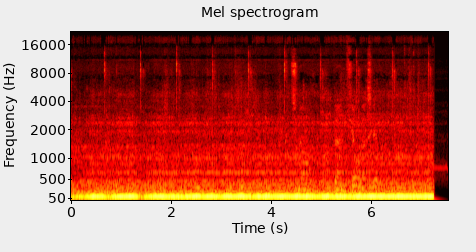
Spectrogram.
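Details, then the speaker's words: Diesel heater on a boat, heard at the exhaust after fuel priming as the pump restarts and it lights: steady deep roar holding evenly for several seconds, then cutting off; normal combustion, not jet-engine-like. "okay you can hear the combustion starting actually it doesn't sound like a jet engine starting"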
